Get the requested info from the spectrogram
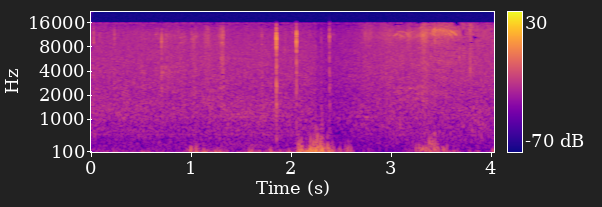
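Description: Wind buffeting the microphone in uneven low rumbling gusts, the strongest about halfway through, with a few faint clicks.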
